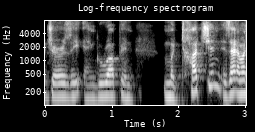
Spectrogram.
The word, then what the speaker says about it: Metuchen: New Brunswick New Jersey and grew up in Metuchen is that am I say right that's right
